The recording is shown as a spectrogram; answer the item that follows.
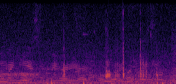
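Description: Players' and spectators' voices calling out indistinctly across a soccer field during play, with a few scattered sharp taps.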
